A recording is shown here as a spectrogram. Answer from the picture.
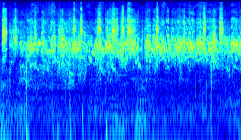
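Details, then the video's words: Budgerigars chirping in an aviary, a busy overlapping flock chatter of squawky chirps and warbles with short rhythmic bursts. "Happy Budgie birds chirping sounds"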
